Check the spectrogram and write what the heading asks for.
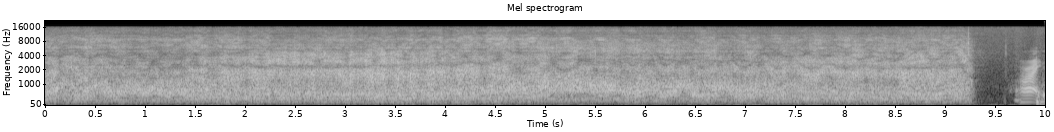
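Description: Heat gun blowing steadily over a freshly coated epoxy surface, warming the wet epoxy and pigment so the colour will move. It cuts off about nine seconds in.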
